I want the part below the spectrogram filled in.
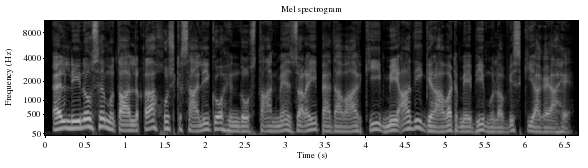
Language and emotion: Urdu, neutral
